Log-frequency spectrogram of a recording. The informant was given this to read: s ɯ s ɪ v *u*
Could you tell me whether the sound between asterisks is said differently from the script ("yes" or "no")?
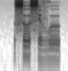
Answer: yes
